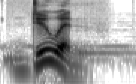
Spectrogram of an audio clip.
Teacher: notice the G at the end of doing is often dropped in informal speech, so it becomes doin'. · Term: connected speech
